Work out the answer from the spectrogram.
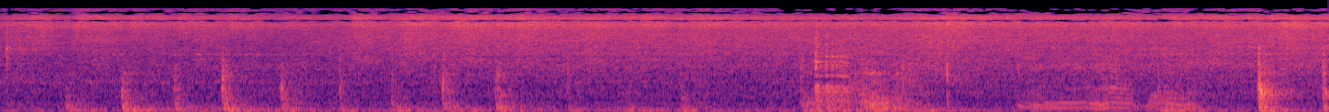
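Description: Minced chicken and sautéed aromatics sizzling in a hot frying pan as they are stirred, with a steady hiss and a spatula repeatedly scraping and tapping against the pan.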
